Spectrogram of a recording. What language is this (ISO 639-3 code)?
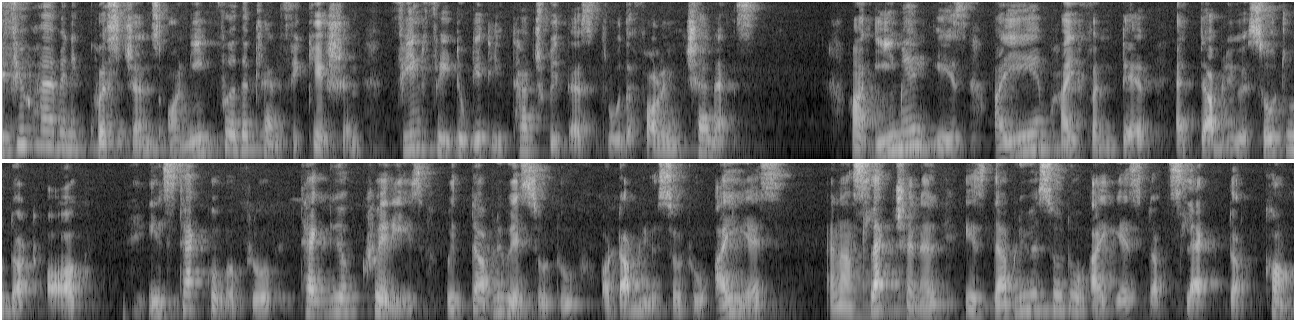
eng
